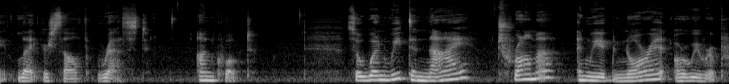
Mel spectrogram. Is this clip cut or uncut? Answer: uncut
